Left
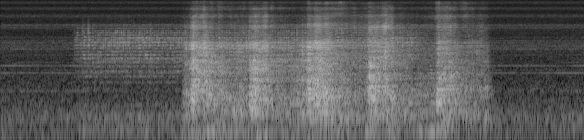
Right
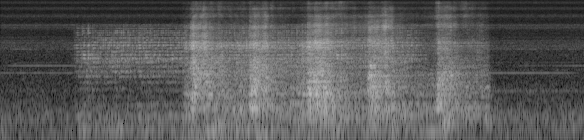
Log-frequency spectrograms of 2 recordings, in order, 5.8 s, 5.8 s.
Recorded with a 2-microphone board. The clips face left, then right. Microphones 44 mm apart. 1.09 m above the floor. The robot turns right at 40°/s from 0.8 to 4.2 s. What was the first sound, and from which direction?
Footsteps, 20° left (ahead or behind).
